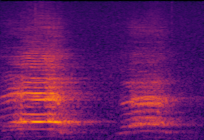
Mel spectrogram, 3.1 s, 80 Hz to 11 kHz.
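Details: Lila, a nine-month-old female polar bear cub, fussing, apparently hungry near lunchtime, at Maruyama Zoo, Sapporo, Hokkaido, on 2 October 2015 around 11 a.m. during typhoon storms, beside her mother Lala; two long, rich, harmonic wailing cries, the first louder.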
